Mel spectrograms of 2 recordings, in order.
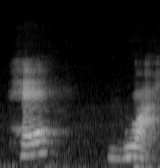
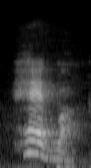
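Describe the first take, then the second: First: "Régua" split slowly into ré and gua, U sounded; "Régua" in two separated syllables. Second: Said in the usual way. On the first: Shown as a demonstration. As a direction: break "Régua" before a clear gwa.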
